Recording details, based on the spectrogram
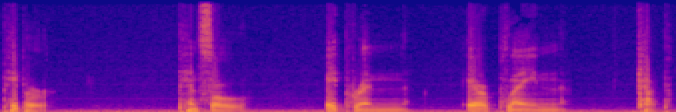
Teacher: The whispered tap of this drumbeat P is played with a light springing apart of the lips, just like for the B. On the springing away, feel a B in a whisper, without any puff of air. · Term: unvoiced labial stop consonant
